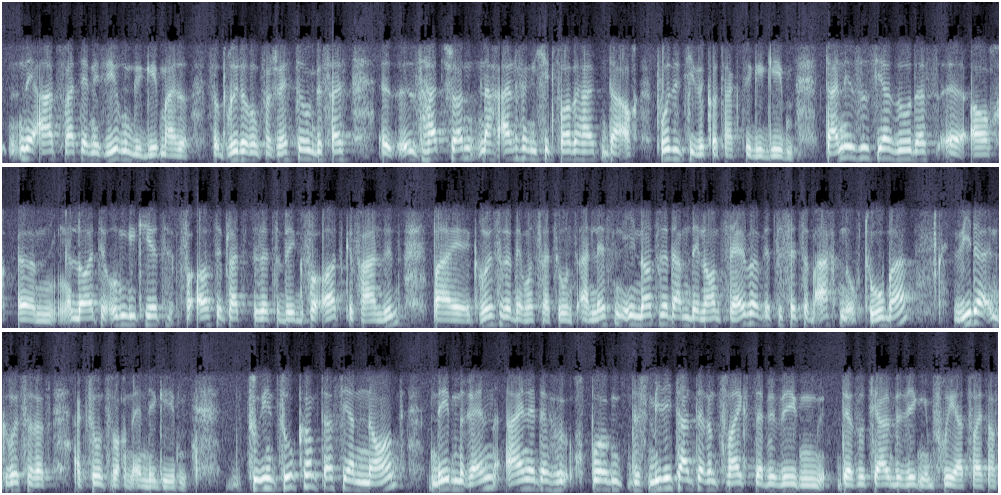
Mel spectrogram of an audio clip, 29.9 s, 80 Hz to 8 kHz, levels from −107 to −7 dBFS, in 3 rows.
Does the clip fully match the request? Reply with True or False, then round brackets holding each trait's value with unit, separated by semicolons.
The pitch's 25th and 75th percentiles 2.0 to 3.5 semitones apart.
False (4.4 semitones)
